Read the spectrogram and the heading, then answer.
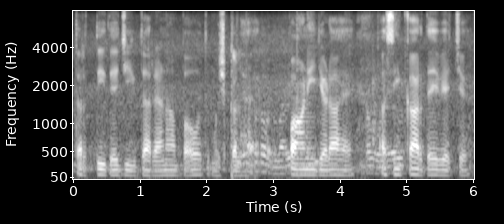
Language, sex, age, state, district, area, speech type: Punjabi, male, 30-45, Punjab, Gurdaspur, rural, spontaneous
